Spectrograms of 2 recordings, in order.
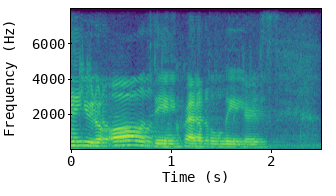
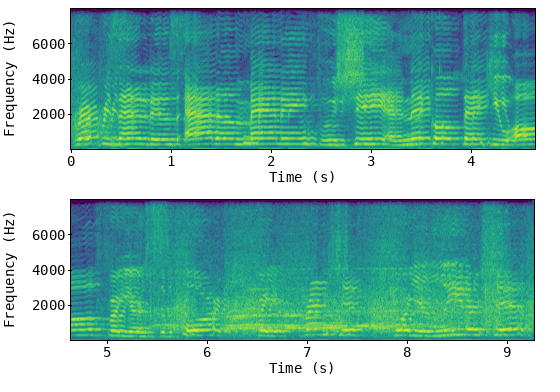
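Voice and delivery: raised, higher projecting rally voice; rally speech; 8 semitones higher, 6 dB louder than usual. Acted. Vice president thanking local leaders at rally, projecting speech. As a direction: address the crowd like a stump speech.

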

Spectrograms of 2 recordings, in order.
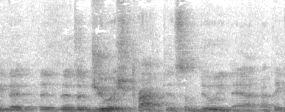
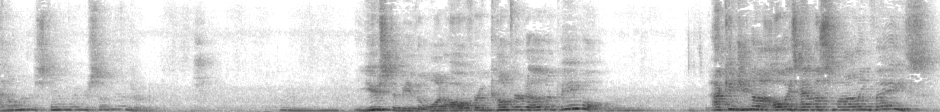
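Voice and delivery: higher, fast, a touch of mock puzzlement; mock friends' voice; 8 semitones higher than usual. Leader voicing Job's friends to the group, mild mock disbelief. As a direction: lightly play the clueless comforter.

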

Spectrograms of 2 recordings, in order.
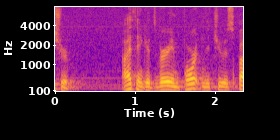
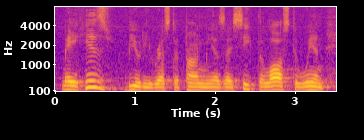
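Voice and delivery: normal talking voice

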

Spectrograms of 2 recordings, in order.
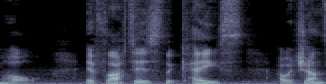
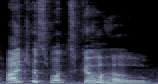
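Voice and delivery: whiny, much higher fake sob voice; hammed-up blubbering; a crybaby voice mocking the sad robot; mock crying; 12 semitones higher than usual. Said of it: "And he's like".

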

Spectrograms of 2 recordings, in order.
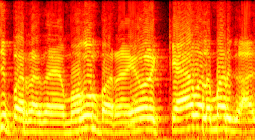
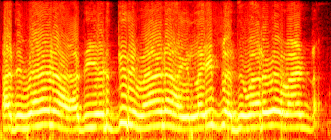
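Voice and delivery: higher, wailing sob of refusal; mock sobbing; 6 semitones higher than usual. Husband sobbing as his wife says she likes him, in a hammed-up wail.

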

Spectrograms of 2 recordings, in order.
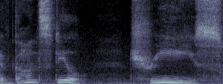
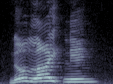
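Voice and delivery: eager reply; 7 semitones higher, 6 dB louder than usual. Acted. Eager child answering mother.

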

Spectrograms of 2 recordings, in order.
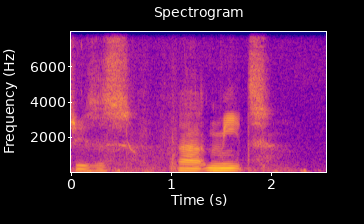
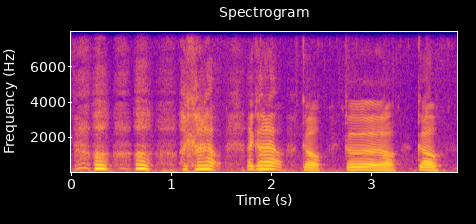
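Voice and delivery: high, loud, thrilled shouts; excited relief; 5 semitones higher, 9 dB louder than usual. Real, not acted. Just escaped the trap, loud excited relief. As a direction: burst out in relieved joy.

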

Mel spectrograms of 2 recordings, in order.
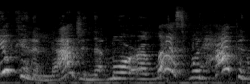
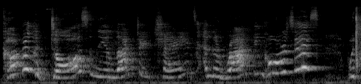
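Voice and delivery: higher, louder dismayed protest; protesting elves; 7 semitones higher, 6 dB louder than usual. A narrator's reading. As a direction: rattle off the list in dismay. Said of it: "cried the gnomes and the elves".

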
